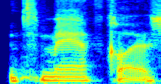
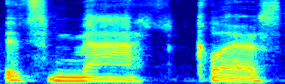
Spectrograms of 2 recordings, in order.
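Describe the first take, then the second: First: "math" with a tensed A, "meh-ath"; Jersey "math". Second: Slow, lower "math class" with flat open A; corrective "math". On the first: Shown as a demonstration. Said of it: "make fun of me 'cause I say". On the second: Retold or imitated. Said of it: "She goes".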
